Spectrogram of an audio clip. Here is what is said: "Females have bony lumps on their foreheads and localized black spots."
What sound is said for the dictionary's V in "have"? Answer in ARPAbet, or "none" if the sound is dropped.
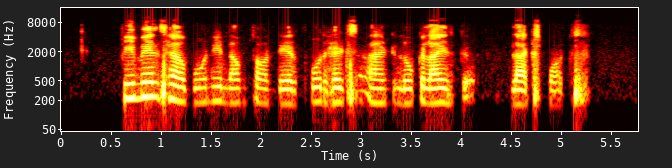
V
